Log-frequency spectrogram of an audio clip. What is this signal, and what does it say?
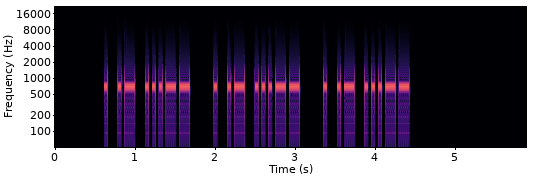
Morse code, heard as a keyed tone, about 28 wpm, 700 Hz. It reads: EA3 EA3 EA3
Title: Callsign Prefixes for Top 25 DXCC - Repeated 3x - 28wpm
